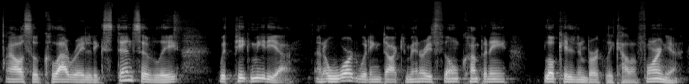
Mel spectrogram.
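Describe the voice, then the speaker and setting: An older male economist speaks in a measured, formal way, as if giving a lecture. His voice has a gravelly edge, and his pitch sits in the middle range for a man. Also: darkish tone. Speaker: economics professor. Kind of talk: prepared explanatory talk.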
